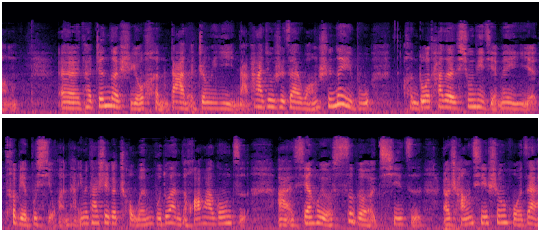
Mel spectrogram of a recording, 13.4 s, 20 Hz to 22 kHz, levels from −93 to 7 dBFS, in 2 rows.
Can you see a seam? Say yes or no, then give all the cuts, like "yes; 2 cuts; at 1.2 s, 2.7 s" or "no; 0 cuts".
no; 0 cuts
